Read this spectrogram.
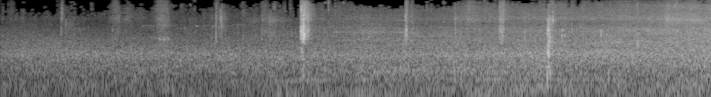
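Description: A car approaches slowly along a wet road, growing louder.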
